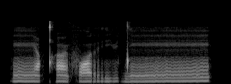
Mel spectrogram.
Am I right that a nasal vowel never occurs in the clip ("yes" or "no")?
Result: no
